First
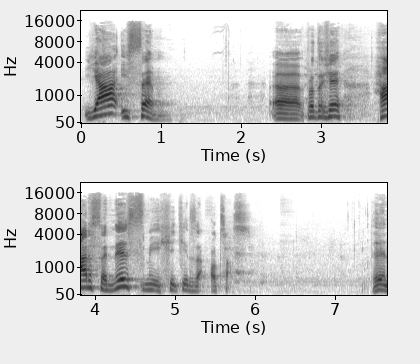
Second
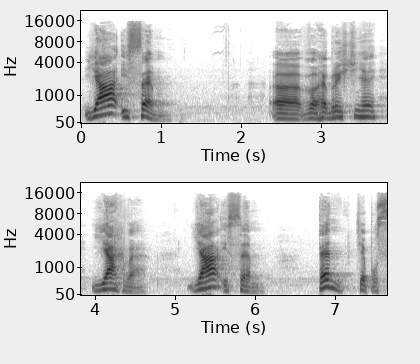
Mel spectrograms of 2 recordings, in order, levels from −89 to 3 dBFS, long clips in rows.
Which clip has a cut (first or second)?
first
